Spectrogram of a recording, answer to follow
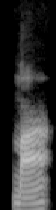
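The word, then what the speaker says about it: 馬: funny mistake in cantones mother is ma and horse is ma imagine someone introducing his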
